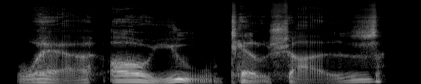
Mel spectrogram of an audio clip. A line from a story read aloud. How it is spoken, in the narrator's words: the demon hissed, expecting news of the relic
